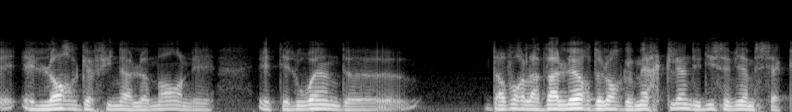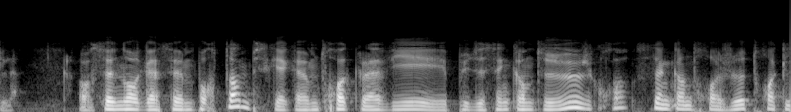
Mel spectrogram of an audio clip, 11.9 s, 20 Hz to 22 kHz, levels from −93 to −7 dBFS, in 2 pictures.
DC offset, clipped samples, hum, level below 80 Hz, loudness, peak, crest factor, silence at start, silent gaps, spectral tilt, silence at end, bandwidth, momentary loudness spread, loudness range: under 0.1%; under 0.1%; none; -50 dBFS; -21 LUFS; -2 dBFS; 18 dB; 0 s; none; -8.5 dB/octave; 0 s; 4.5 kHz; 14 LU; 4 LU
